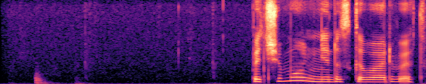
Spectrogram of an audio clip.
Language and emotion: Russian, neutral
